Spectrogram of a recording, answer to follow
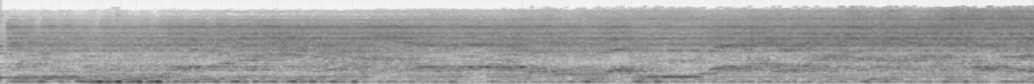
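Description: Live electric guitar and bass playing a slow, quiet passage of long held notes over a steady low bass note, with no drumbeat.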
